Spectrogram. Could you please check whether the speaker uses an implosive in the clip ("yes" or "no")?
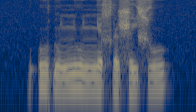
yes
